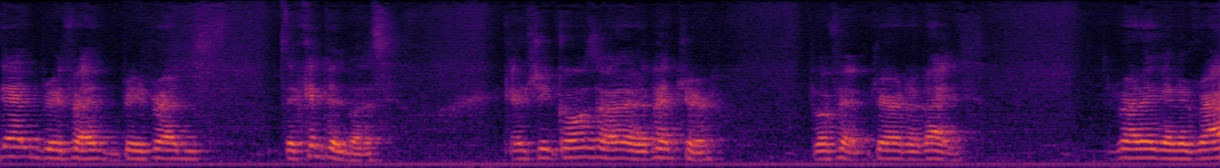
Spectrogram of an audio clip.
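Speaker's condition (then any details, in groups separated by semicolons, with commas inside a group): Duchenne muscular dystrophy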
